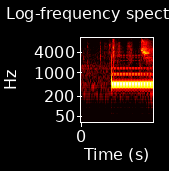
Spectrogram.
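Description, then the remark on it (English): After a moment of quiet room noise, a loud, steady electronic phone tone abruptly starts and holds without a break as a phone call to a woman is placed and rings out. “Let me see if I can call her and get her to explain it.”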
